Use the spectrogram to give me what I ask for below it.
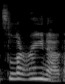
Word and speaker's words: Lorena: Lorena. That's how you say it.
